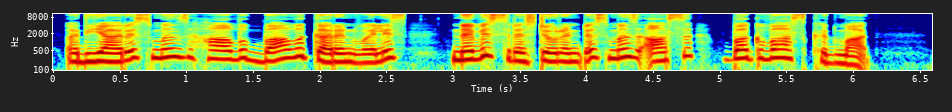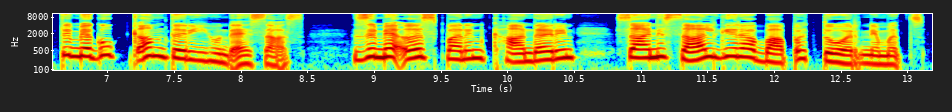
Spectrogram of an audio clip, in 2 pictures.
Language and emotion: Kashmiri, sad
